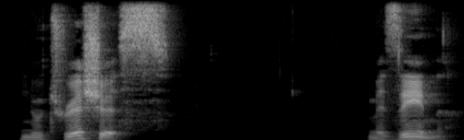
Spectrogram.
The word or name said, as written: nutritious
